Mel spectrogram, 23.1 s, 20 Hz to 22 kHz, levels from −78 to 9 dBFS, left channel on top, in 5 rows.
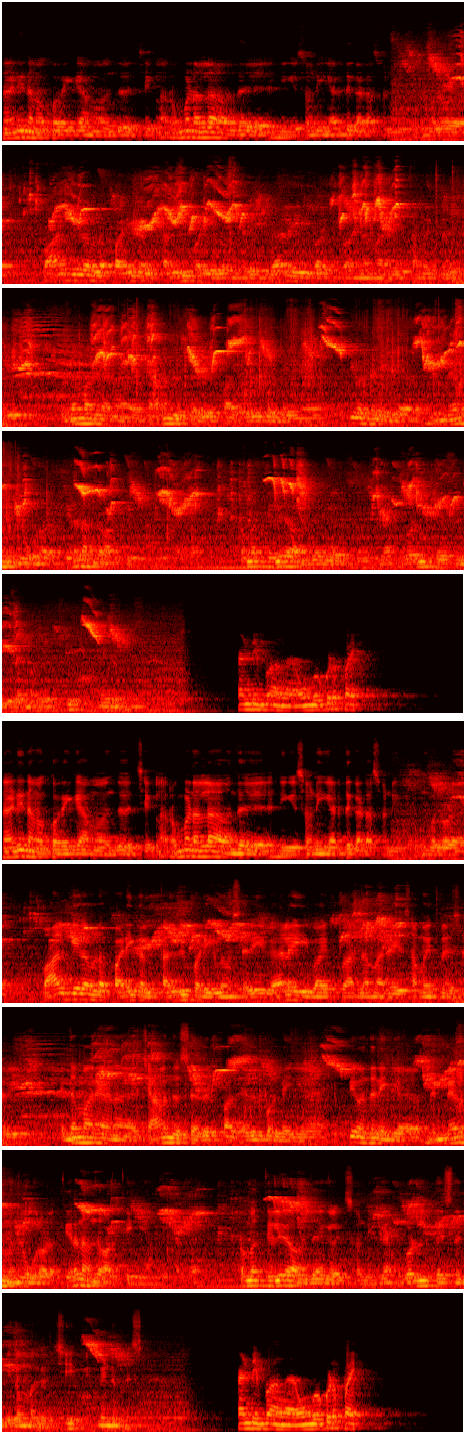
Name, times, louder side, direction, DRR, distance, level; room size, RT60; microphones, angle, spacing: voice 1, 0.0-4.7 5.0-9.5 9.8-15.8 16.2-19.9, right 2 dB, 80° right, 9 dB, 0.6 m, -31 dB
sound 1, 3.9-20.3, left 6 dB, 55° left, 0.8 m, -32 dB
voice 2, 20.8-22.0, right 3 dB, 35° right, 8 dB, 0.3 m, -28 dB
9.8 x 6.9 x 2.7 m, 1.0 s
head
